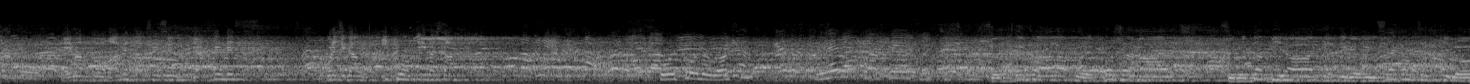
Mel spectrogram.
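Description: Overlapping, indistinct voices of people talking in a large arena hall, a steady murmur of chatter with no single clear speaker.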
